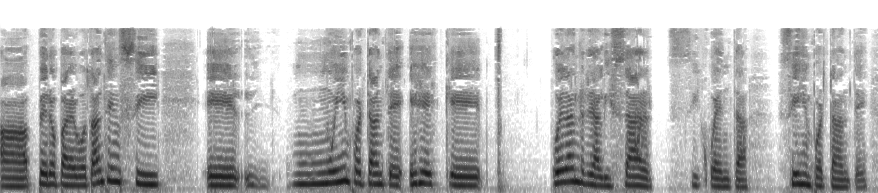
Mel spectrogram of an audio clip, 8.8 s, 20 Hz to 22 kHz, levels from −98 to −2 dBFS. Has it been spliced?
yes; 1 cut; at 6.5 s

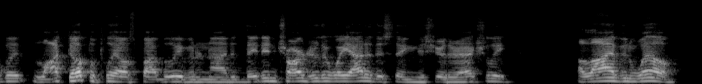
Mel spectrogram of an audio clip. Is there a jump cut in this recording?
no; 0 cuts

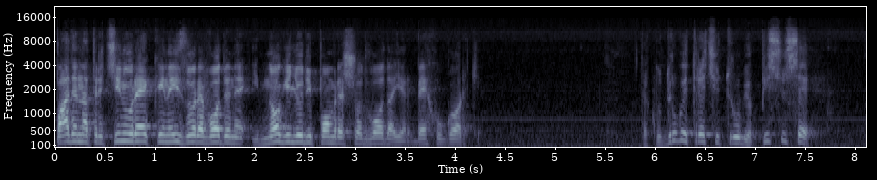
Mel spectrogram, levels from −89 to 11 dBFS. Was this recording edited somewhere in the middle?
no; 0 cuts

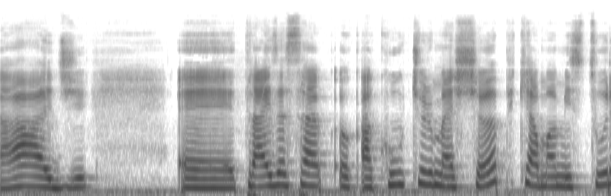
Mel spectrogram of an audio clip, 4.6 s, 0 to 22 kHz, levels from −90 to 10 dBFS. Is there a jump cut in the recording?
no; 0 cuts

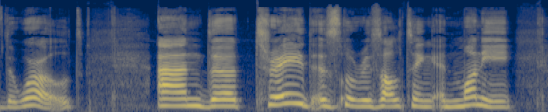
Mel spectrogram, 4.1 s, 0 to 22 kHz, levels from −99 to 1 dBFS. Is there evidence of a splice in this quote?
yes; 2 cuts; at 1.1 s, 2.6 s

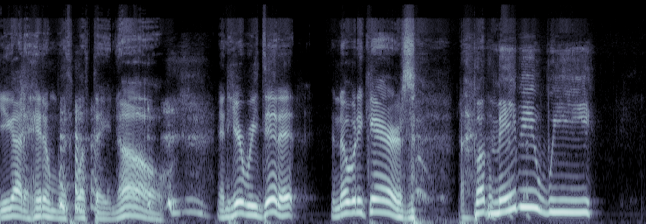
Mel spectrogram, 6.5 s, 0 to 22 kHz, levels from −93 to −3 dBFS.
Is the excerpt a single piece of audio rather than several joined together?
yes; 0 cuts

